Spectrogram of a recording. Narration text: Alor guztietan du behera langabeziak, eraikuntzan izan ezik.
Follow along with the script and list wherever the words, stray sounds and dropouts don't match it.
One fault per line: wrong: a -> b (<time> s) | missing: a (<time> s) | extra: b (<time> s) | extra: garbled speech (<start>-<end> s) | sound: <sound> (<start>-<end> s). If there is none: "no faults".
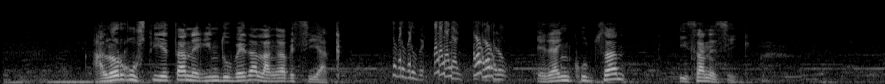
extra: egin (2.0 s)
sound: chirp (3.9-5.1 s)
